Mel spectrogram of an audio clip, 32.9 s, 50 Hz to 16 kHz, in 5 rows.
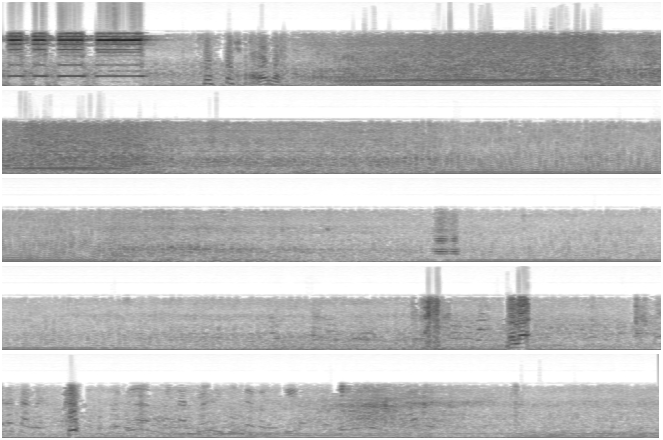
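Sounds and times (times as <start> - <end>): vehicle engine accelerating: 1.5 - 32.9
short horn toot: 17.4 - 18.0.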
